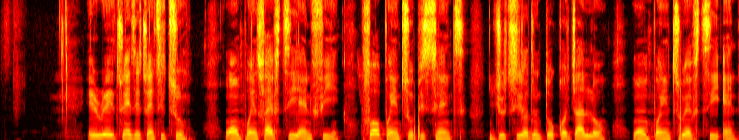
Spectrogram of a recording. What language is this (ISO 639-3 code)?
yor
